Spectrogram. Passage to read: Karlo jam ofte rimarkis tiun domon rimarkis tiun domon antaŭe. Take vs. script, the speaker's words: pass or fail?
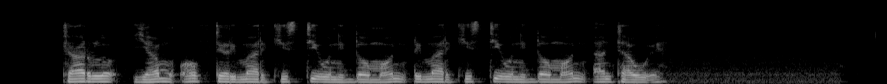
pass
